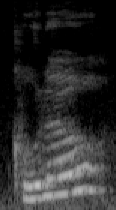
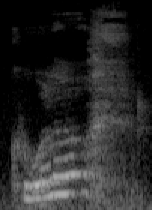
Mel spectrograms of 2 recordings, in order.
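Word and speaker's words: Coelho: right but it's Paulo kulo quo like in Dutch you would say kulo cuz o e you pronounce as u in Dutch so Paulo kulo I read the beginning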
